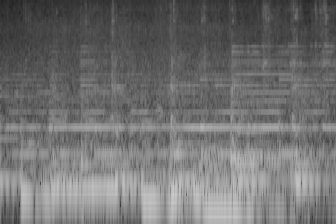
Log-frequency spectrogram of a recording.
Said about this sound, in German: Eine Verfolgungsjagd mitten auf dem Amazonas. Ich sitze auf einem Schnellboot, neben mir drei Polizisten.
